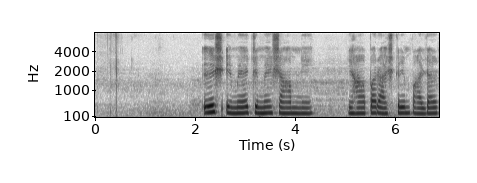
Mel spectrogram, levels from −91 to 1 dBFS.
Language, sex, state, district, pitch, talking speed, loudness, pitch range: Hindi, female, Rajasthan, Jaipur, 200 Hz, 80 wpm, -16 LUFS, 195-210 Hz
